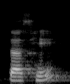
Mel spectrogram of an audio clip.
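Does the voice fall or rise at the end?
fall. The pitch falls at the end of the tag. The speaker already knows the answer. "if you already know the answer"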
